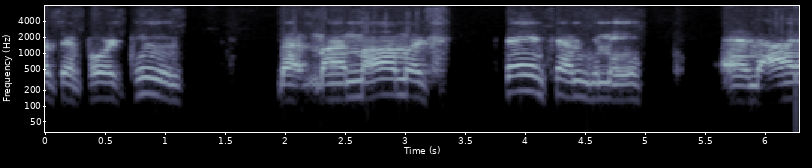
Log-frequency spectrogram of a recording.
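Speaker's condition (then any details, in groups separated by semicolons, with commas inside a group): Traumatic brain injury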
